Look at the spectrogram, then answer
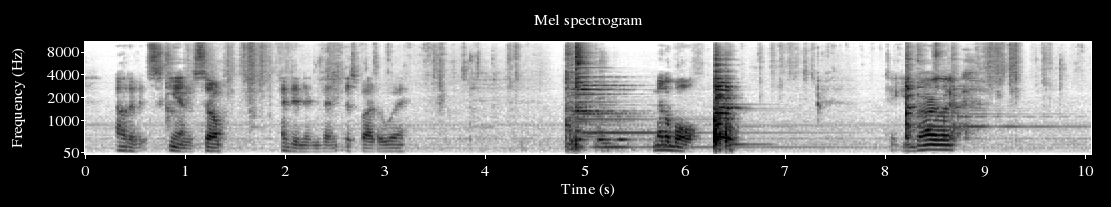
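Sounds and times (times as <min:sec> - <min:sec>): faint handling sounds: 0:00.7 - 0:04.8, 0:06.1 - 0:10.0
metal bowl clanging and ringing: 0:04.8 - 0:06.8, 0:08.2 - 0:09.5.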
